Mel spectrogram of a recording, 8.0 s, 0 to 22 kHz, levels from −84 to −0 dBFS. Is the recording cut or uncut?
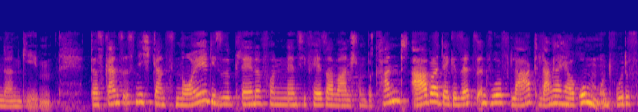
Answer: uncut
